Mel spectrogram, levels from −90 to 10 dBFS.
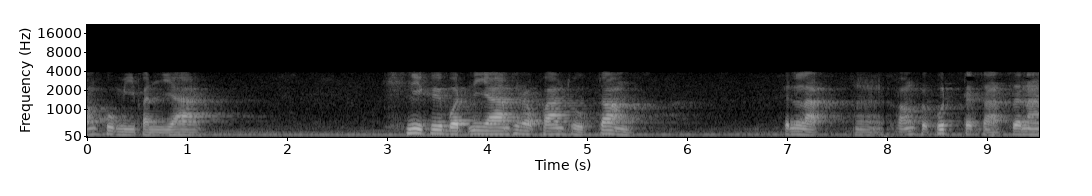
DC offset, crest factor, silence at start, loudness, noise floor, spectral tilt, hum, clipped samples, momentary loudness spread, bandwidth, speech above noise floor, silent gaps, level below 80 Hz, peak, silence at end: under 0.1%; 20 dB; 0 s; -32 LUFS; -52 dBFS; -6 dB/octave; none; under 0.1%; 24 LU; 4 kHz; 21 dB; none; -58 dBFS; -14 dBFS; 0 s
